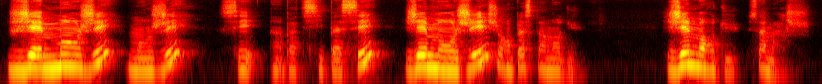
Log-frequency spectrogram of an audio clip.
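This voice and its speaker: A woman giving a grammar lesson, speaking deliberately, spelling out letters and telling viewers to pause and answer. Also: mid-range voice, a little mellow. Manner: addresses viewers, asks them to pause. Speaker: French teacher.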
